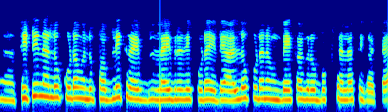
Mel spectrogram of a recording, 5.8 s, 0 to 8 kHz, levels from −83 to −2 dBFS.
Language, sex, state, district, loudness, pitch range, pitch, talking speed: Kannada, female, Karnataka, Shimoga, -23 LUFS, 225-260 Hz, 230 Hz, 175 wpm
